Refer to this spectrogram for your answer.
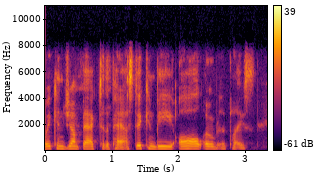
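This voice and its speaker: A woman with an ordinary speaking voice, medium pitch and moderate pace. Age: 60s. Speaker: nature guide and life coach. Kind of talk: interview conversation.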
